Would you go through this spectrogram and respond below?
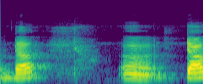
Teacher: टा वर्ड जो टा है वो आता है मूर्धन्य ध्वनियों में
